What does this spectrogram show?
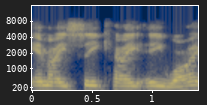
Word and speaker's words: Mackey: writer and poet a role Phil do you pronounce her name Mackie m-a-c-k-e-y Emma Mackey yes that's what Rob said yeah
